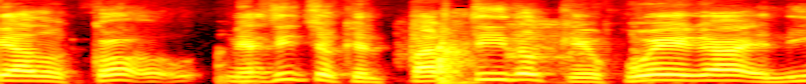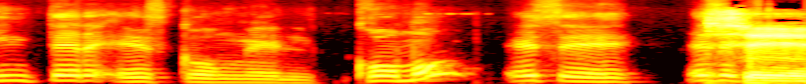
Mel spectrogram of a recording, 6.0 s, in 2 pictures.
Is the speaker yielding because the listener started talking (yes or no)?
no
